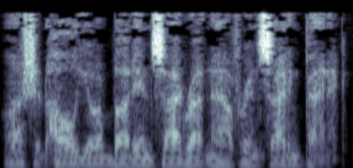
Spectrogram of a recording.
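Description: A man's voice: on the low side, little pitch movement, moderate pace, slightly rough, dry recording. Man voicing a tense, stern small-town official. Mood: tense, hushed. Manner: tense, hushed, forceful.

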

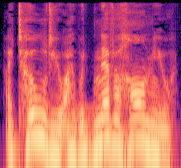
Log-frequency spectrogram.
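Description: Woman playing an earnest, husky medieval nobleman. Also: low voice, lively intonation, a little fast, dark tone, no room sound, studio quality. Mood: concerned, baffled. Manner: formal archaic phrasing, earnest, emphatic. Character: protective, earnest medieval nobleman, gentle yet commanding. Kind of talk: historical romance audiobook character acting.

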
